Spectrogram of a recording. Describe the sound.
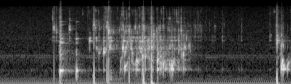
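Wine poured from a bottle into glasses: a short burst of splashy trickling and dripping with light glassy clinks over about a second and a half, then a single drip or clink.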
